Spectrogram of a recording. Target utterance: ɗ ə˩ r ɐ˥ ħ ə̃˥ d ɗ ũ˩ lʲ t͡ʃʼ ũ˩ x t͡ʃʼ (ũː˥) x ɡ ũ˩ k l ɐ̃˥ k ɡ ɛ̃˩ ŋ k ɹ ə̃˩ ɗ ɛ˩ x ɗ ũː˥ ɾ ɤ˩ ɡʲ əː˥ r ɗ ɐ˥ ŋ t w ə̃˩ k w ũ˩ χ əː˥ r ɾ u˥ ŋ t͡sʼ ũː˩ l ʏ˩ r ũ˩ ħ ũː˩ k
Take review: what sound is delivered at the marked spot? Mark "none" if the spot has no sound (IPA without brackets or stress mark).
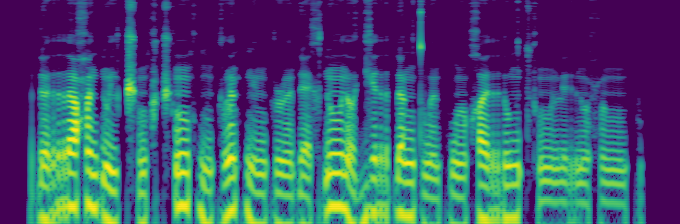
ũː˥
